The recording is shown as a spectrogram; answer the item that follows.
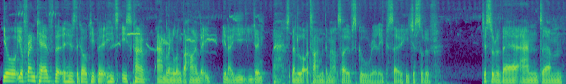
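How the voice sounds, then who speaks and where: A man acting as game master, improvising narration for a tabletop game in a halting, conversational way. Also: deep voice, steady tone, a little hiss or hum.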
